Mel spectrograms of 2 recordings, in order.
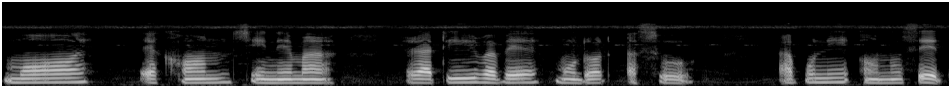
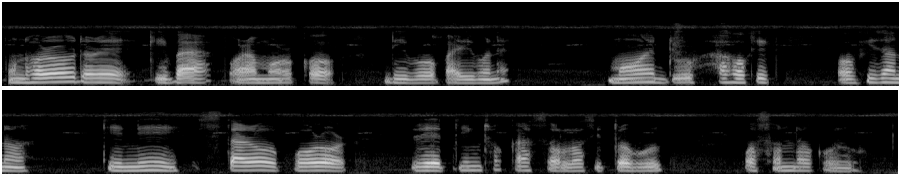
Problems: none marked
